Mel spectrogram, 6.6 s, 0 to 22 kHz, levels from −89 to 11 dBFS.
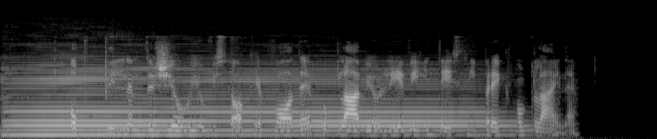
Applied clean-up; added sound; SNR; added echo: neural mask model RNNoise.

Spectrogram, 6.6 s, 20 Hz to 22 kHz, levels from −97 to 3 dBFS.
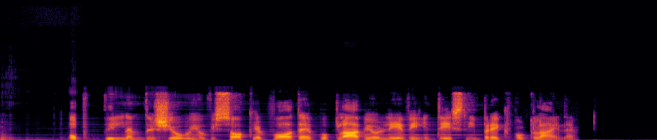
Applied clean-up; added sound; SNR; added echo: neural mask model DeepFilterNet 3.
